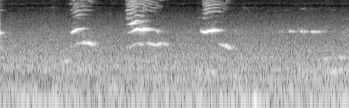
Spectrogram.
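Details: A kitten searching for its mother cries three times in quick succession, each mew thin and high with a bright tone and a slight rise then fall. A fainter, softer cry trails off near the end.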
